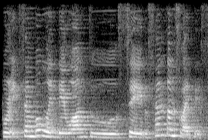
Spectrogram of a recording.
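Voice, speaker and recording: A woman's voice: a little high, expressive, moderate pace, slight background noise. A young woman, a university student, explaining a topic in a class presentation, careful and simple. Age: young adult. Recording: echoey room from far off, faint music behind.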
